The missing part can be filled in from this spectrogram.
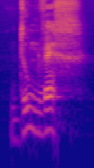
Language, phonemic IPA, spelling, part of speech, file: Dutch, /ˈdun ˈwɛx/, doen weg, verb, Nl-doen weg.ogg
- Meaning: inflection of wegdoen: 1. plural present indicative 2. plural present subjunctive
